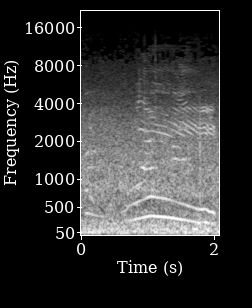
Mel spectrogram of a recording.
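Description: A drawn-out vocal sound, rising and then falling in pitch over about a second, with a brief shorter call just before it.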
